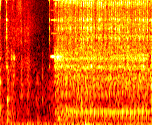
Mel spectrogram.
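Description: A domestic sewing machine understitches fabric on a panel bustier, running in a steady continuous whir after a brief quiet start, close and clear with no talking.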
